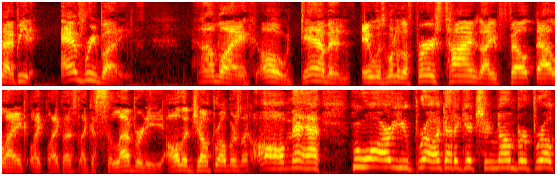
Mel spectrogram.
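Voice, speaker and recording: With a high, somewhat bright, slightly rough voice, a man who works as a therapist recounts a personal story on a podcast. He performs the other characters' voices as he goes and leans on fillers such as "like".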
